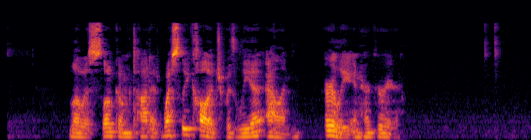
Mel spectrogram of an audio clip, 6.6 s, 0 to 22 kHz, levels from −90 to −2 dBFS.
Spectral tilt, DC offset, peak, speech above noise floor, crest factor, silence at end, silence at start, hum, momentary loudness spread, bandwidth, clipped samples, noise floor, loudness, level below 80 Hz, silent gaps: -4 dB/octave; under 0.1%; -4 dBFS; 46 dB; 22 dB; 1.65 s; 0.85 s; none; 12 LU; 11.5 kHz; under 0.1%; -70 dBFS; -23 LUFS; -56 dBFS; none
